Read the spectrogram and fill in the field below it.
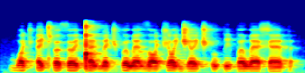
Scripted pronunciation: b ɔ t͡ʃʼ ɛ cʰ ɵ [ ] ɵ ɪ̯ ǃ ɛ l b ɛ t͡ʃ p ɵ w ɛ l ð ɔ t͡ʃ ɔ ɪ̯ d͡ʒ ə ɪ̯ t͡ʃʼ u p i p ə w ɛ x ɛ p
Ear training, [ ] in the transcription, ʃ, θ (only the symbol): θ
